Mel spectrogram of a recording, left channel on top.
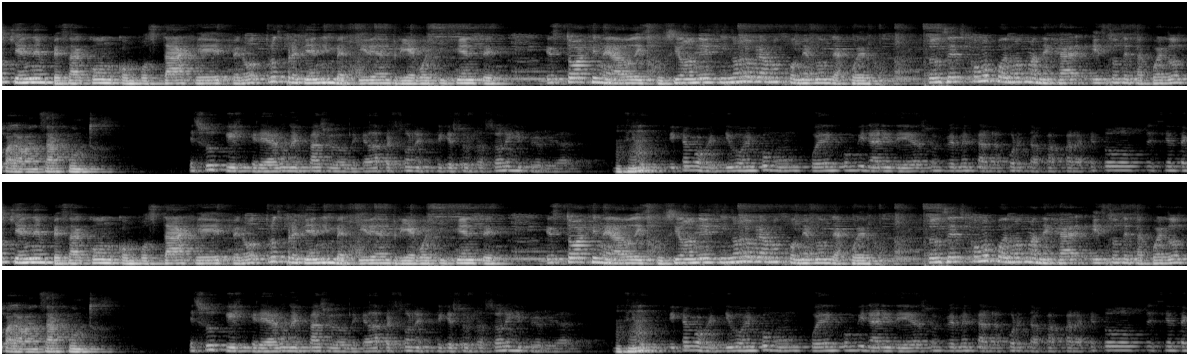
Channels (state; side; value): identical; both; correlation 1.00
